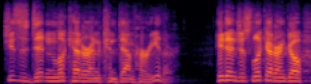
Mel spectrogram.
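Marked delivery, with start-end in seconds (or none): none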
